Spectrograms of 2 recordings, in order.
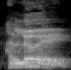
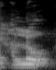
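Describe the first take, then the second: First: "hello" with the final O bent into an E glide; Australian hello. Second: Said in the usual way. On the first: Shown as a demonstration. Teacher showing learners how Australians greet, "hello" with O gliding into E. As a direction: punch "hello" Australian-style, ending on an E sound. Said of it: "They will say hello". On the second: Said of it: "they will not say hello".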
